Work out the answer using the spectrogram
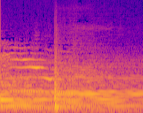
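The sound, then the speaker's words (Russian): A black cat meows as it crosses a street: a steady, fairly loud tonal cry that runs through the whole moment, heard alone with no talk. “Идет он по улице, дорогу перебежала черная кошка.”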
